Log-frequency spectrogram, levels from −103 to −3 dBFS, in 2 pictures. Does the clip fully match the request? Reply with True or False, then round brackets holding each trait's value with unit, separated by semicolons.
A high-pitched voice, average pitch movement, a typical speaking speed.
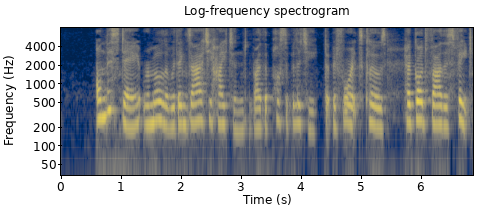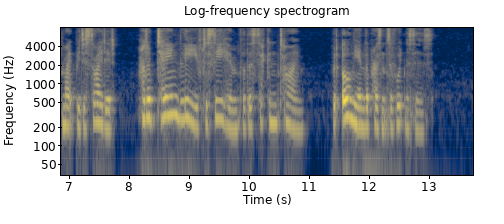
True (225 Hz; 3.9 semitones; 160 wpm)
